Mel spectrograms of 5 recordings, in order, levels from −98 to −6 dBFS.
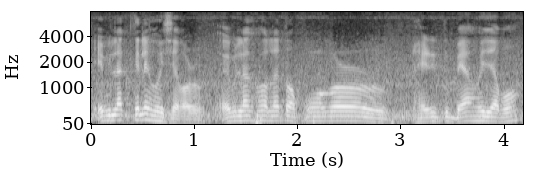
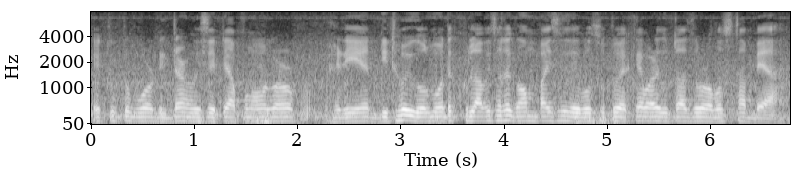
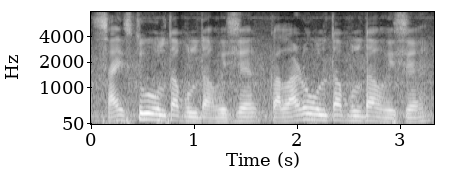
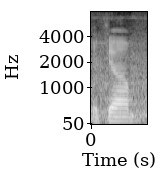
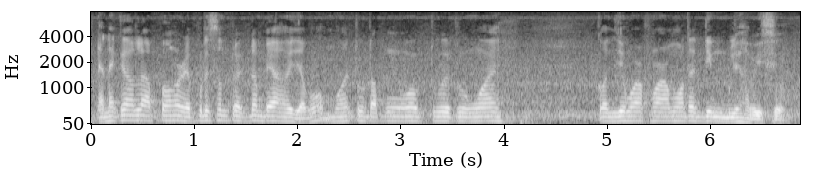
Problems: constant background noise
